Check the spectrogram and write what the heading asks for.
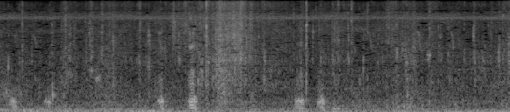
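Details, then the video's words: Striped brown wild boar piglets forage in a garden beside their mother, giving short, soft, scattered grunts over rustling and a steady high whine; they are semi-wild, raised for breeding. "Đàn lợn rừng con lon ton kêu ụt ịt kiếm ăn trong vườn"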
